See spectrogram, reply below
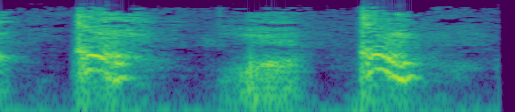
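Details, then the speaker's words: Child's croup-type cough from acute laryngitis with laryngeal swelling: three harsh, hollow, barking coughs in quick succession; severe cases may add an inspiratory stridor causing breathing difficulty. "儿童出现这样持续剧烈的咳嗽，并且发出这样的空空声或者犬吠一样咳嗽的时候呢，一定要警惕急性喉炎这个病，它会导致儿童出现喉头水肿，出现气道的阻塞，严重呢会出现呼吸困难，吸气时会发出这样拉锯或者吹哨一样的喉鸣声。"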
